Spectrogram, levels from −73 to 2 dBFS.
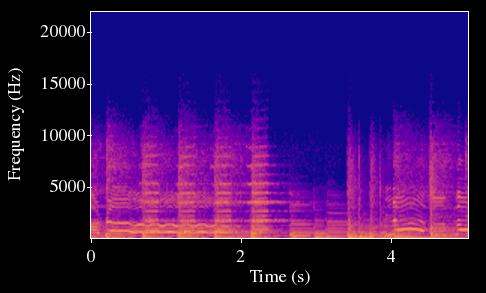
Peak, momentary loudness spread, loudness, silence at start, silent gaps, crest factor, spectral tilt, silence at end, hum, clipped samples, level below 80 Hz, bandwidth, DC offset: -6 dBFS; 6 LU; -20 LUFS; 0 s; none; 14 dB; -4 dB/octave; 0 s; none; under 0.1%; -26 dBFS; 13.5 kHz; under 0.1%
